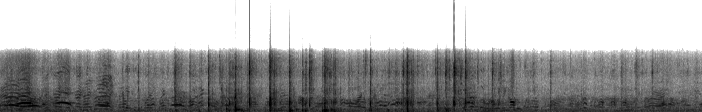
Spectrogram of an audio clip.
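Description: Rattan weapons striking shields and armour in a melee: a run of sharp cracks and knocks, densest from about four to eight seconds in. Shouting voices at the start.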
